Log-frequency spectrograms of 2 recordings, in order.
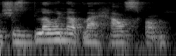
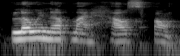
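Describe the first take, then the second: First: Said in the usual way. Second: "Blowing up my house phone" louder, slow and drawn out; emphatic repeat. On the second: Real, not acted.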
